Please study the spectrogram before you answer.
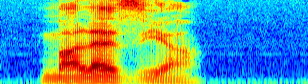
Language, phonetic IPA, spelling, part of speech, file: Polish, [maˈlɛzʲja], Malezja, proper noun, Pl-Malezja.ogg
